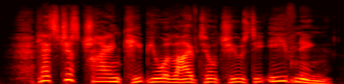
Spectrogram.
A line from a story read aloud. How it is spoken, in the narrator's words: she said desperately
